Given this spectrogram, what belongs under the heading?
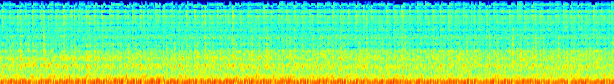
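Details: Older Dodge truck idling in park, heavy low rumble with rough irregular churning from the belt drive, stops when shut off. Owner suspected an accessory pulley, alternator or tensioner; suggests a failing idler pulley bearing.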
